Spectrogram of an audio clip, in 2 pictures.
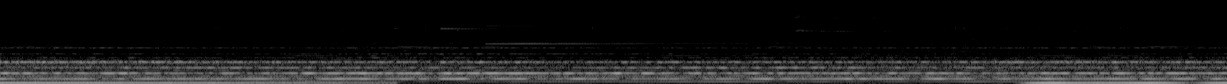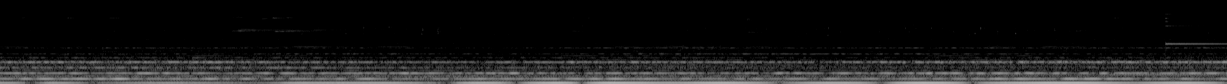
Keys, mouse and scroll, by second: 0.4-1.7 drag, 1.5 scroll down 2, 1.7-7.0 middle drag, 3.9 scroll up 2, 7.0-8.5 drag, 8.5-10.4 middle drag, 10.4-11.9 drag, 11.9-13.5 middle drag, 12.5 scroll up 2, 13.5-16.1 drag, 15.8 f, 16.2-18.9 shift+drag, 18.4-18.9 scroll down 2, 18.9-24.5 middle drag, 20.9 scroll up 2, 22.7-23.2 scroll up 4.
